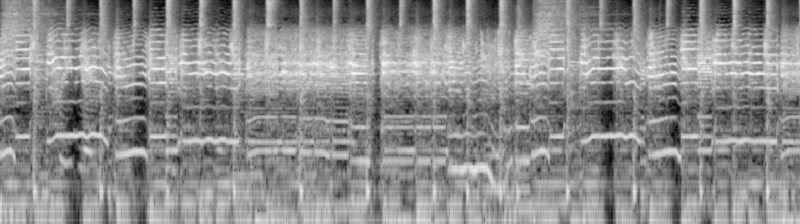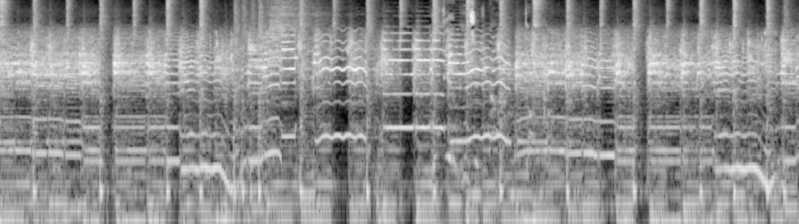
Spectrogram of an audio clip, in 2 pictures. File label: bikers bar loop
